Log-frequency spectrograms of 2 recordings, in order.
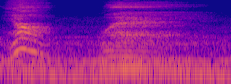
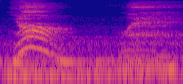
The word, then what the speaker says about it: Yahweh: last week or so, Yahweh is not pronounced as I just uttered it. It's pronounced as Yahweh. Yahweh. That's the sound you make when you breathe. When you take a breath.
